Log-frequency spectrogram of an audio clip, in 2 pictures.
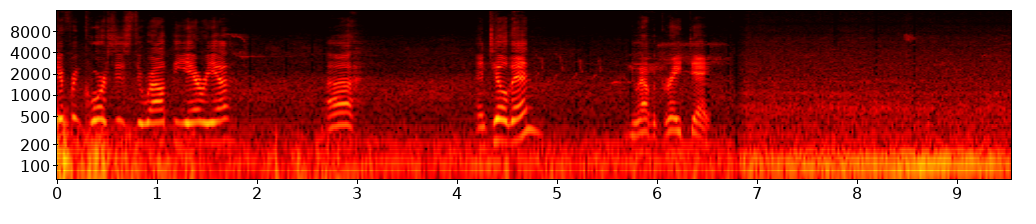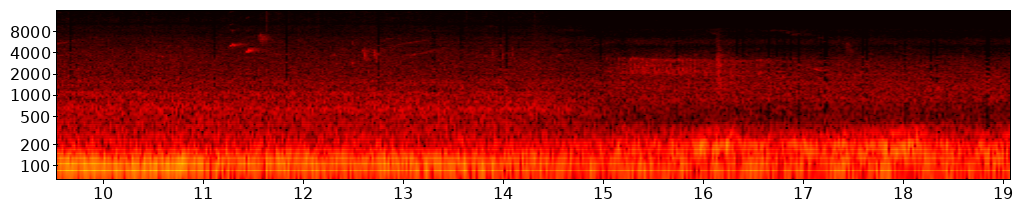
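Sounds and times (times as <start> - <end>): faint bird chirps: 4.8 - 6.8, 10.5 - 14.2
low rumble: 6.7 - 19.0.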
